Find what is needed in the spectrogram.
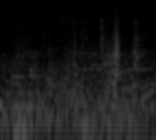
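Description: Footsteps on a tiled floor and indistinct voices over a steady background hum, with a short rustle of handling noise near the end.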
